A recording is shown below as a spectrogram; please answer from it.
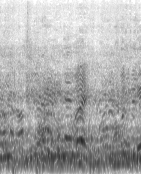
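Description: Chatter of spectators and players: several voices talking over each other at a low level, with no single clear speaker.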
